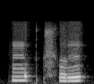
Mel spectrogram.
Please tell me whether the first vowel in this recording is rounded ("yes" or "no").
yes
